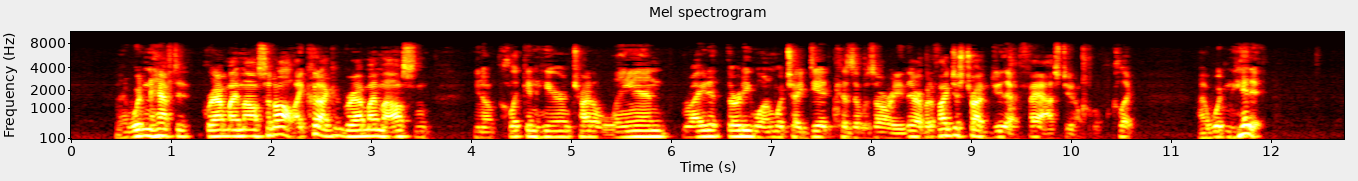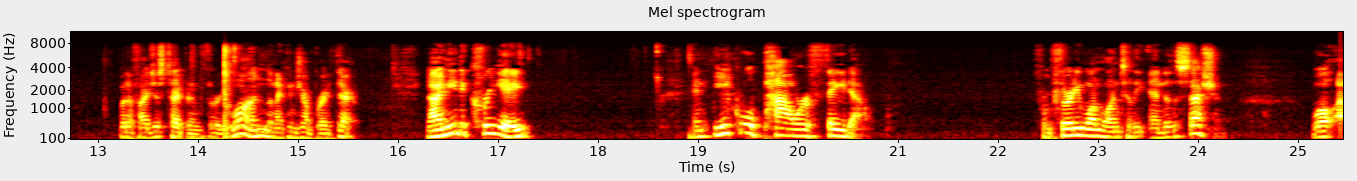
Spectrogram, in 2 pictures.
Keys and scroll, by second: 13.9-14.3 typing, 17.2 super+Tab, 18.9 super+Tab.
